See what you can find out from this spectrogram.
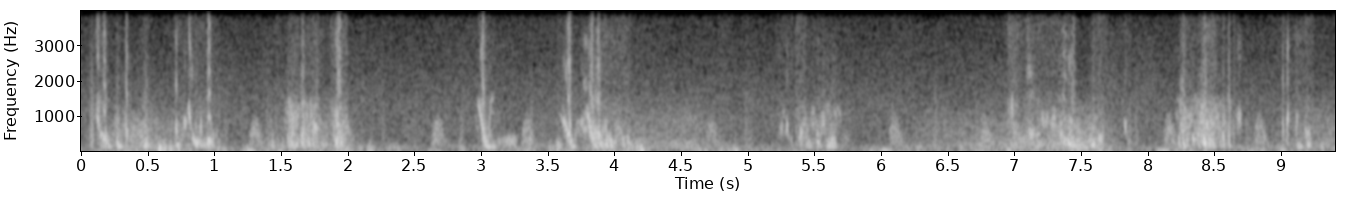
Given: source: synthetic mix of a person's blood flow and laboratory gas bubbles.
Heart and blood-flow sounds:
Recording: Doppler ultrasound of blood flow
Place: subclavian vein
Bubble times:
0.08-0.56 s: bubbles
0.68-1.04 s: bubbles
1.40-2.00 s: bubbles
2.95-3.27 s: bubbles
3.35-3.40 s: bubbles
3.56-4.13 s: bubbles
5.22-5.78 s: bubbles
6.94-7.48 s: bubbles
7.55-7.71 s: bubbles
7.79-7.88 s: bubbles
8.20-8.72 s: bubbles
8.98-9.25 s: bubbles
From the record:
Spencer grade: 3 (all of the cardiac periods contain showers or single bubble signals, but not dominating or overriding the cardiac motion signals)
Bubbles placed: anywhere in the cardiac cycle

